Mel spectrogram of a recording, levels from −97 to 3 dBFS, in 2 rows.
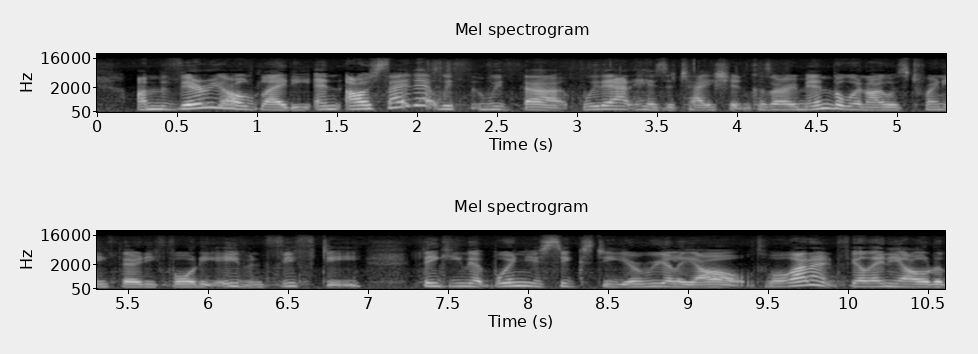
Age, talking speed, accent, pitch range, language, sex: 20-39, 220 wpm, Australian, 185-250 Hz, English, female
